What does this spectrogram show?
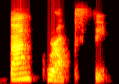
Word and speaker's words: bankruptcy: Bankruptcy is a little bit hard to pronounce. Bankruptcy, crap. Esa crap suena como mierda. Como holy crap, bankruptcy. Okay, has the same pronunciation.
